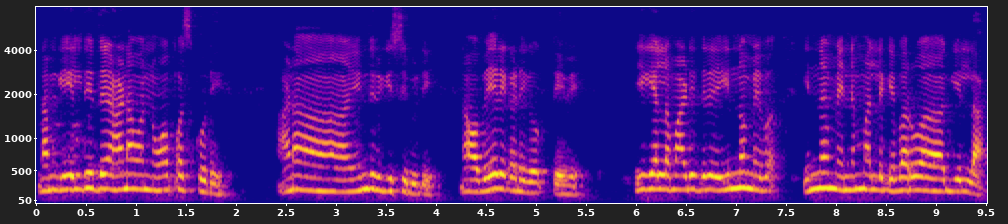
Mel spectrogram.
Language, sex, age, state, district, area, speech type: Kannada, female, 60+, Karnataka, Udupi, rural, spontaneous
